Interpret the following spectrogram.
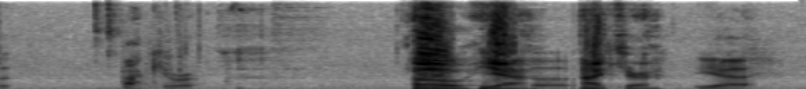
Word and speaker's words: Acura: just reviewed the new nsx how do you pronounce it acura oh yeah accurate yeah acura so they just released the new nsx which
